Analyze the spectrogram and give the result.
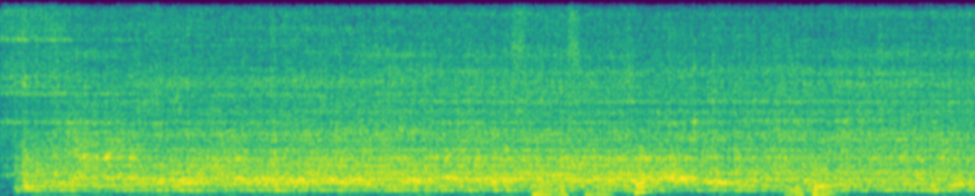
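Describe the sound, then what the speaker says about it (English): An electric coffee grinder runs at a relatively slow, steady speed in a home kitchen, giving a continuous close mechanical whir with a brief spoken word over it. "So relatively slow RPM grinder"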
